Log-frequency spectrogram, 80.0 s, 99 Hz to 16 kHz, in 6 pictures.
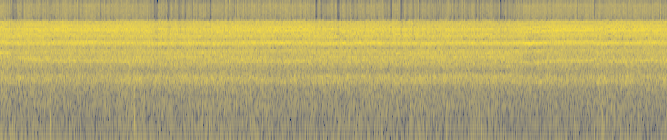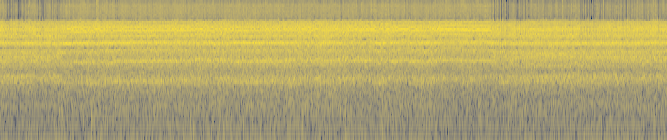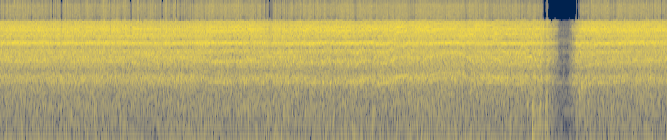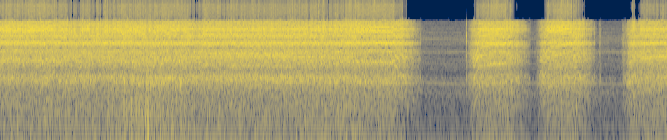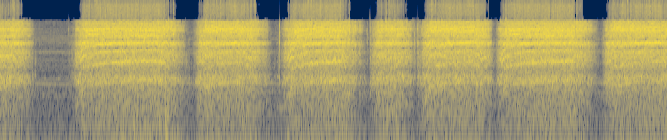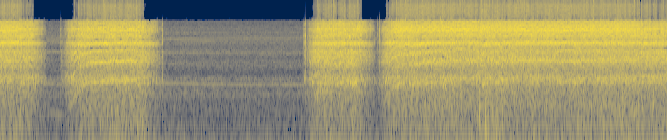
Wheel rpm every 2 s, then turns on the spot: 240, 230, 230, 220, 220, 220, 230, 210, 210, 220, 220, 220, 230, 230, 230, 220, 220, 260, 150, 200, 230, 220, 220, 190, 60, 80, 100, 110, 140, 130, 100, 160, 160, 140, 140, 0, 80, 170, 230, 230.
none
